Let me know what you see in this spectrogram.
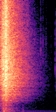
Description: SHEKERE, Latin Shakers

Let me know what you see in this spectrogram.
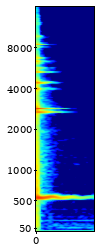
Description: Bottle C#3; Planet Earth; Digital Sound Factory Planet Earth

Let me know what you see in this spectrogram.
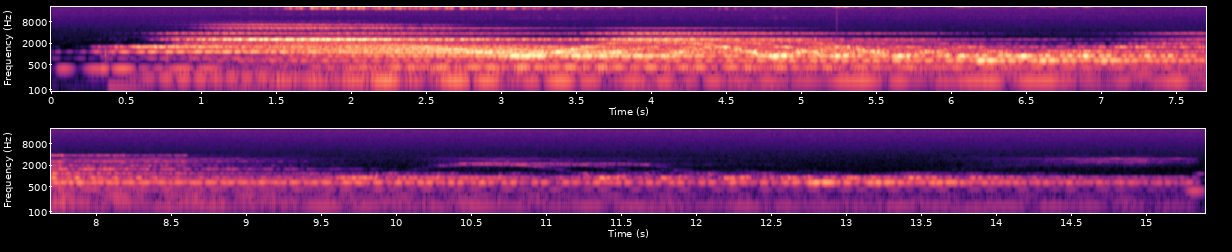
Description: Breathing Pad; Sonic Foundry (Sony Creative Software); Loop Noir

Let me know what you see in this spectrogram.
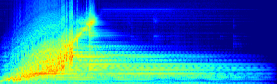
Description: warbles

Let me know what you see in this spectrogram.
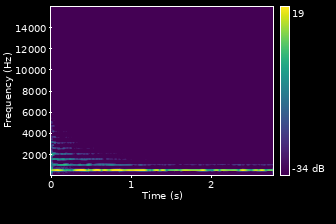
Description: MARIMLOG, JV PADS; Pro-Rec - Synthsonic

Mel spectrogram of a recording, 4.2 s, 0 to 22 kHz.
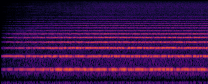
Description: F 5, String Ensembles Violins; Miroslav Vitous; 11 Violins

